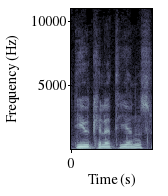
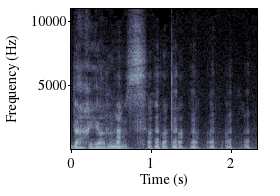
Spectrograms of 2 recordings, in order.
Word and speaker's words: دیوکلتیانوس: هنوز نمیتواند درست تلفظ کند. دیوکلتیانوس را میگوید دقیانوس.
